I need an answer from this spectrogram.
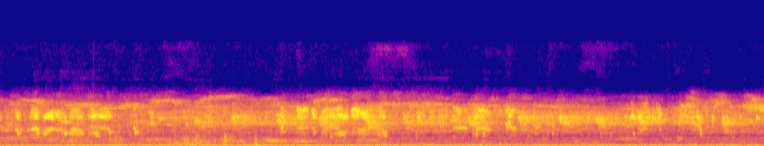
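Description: Small birds chirping, many short repeated chirps over a low steady background rumble.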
